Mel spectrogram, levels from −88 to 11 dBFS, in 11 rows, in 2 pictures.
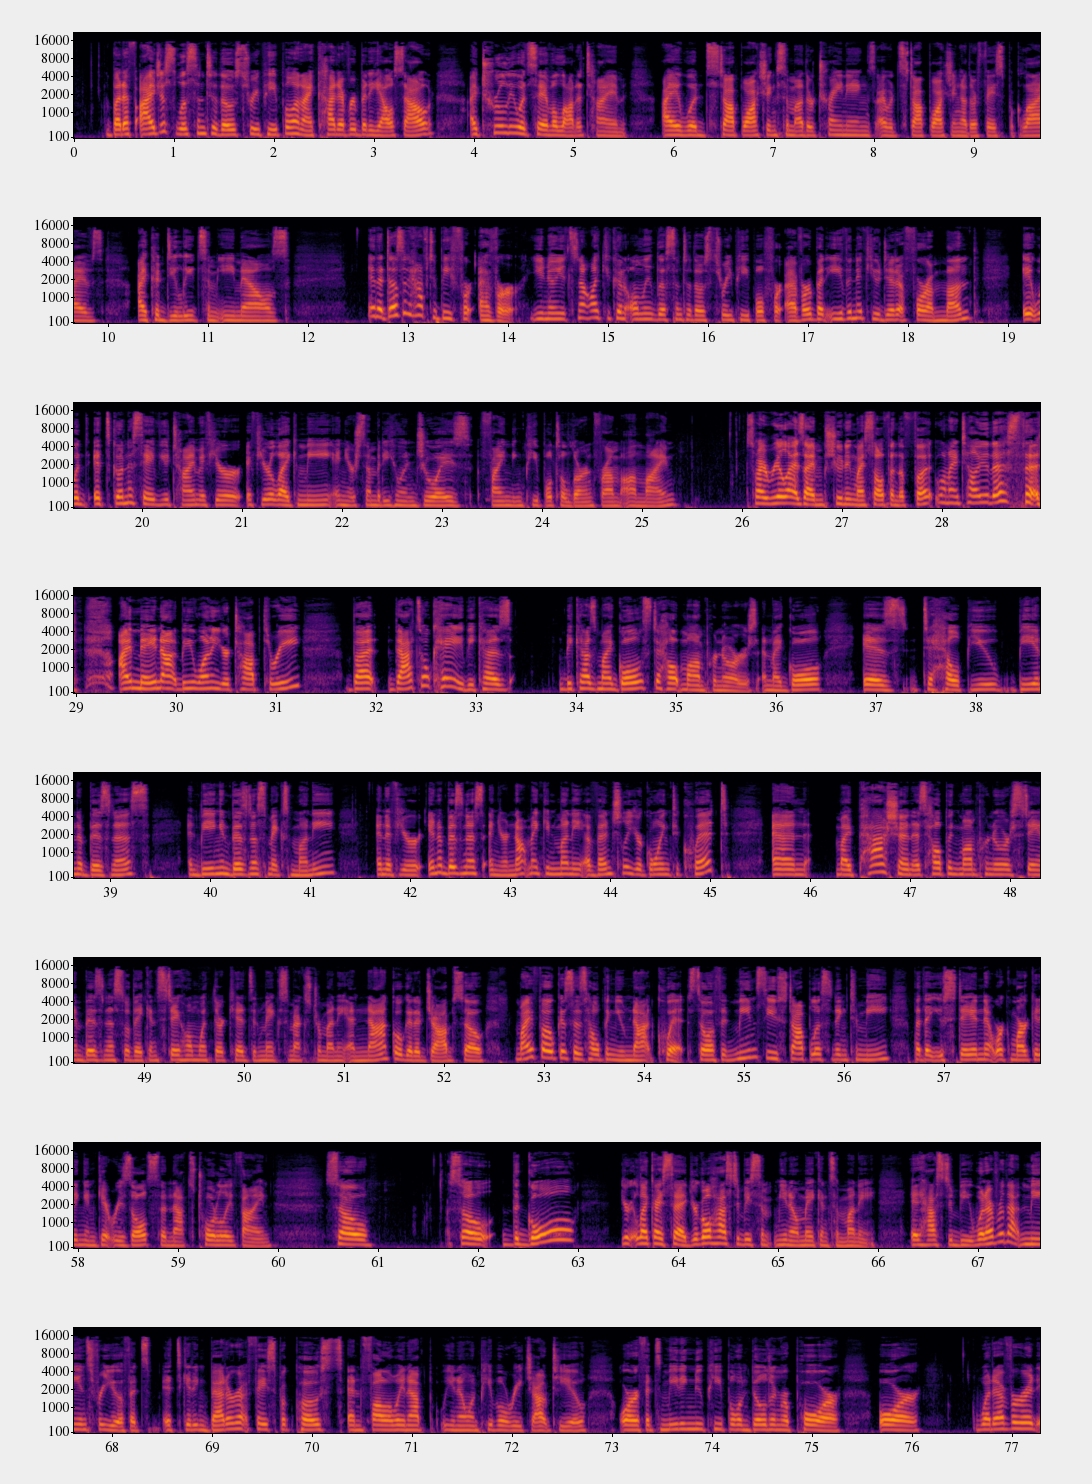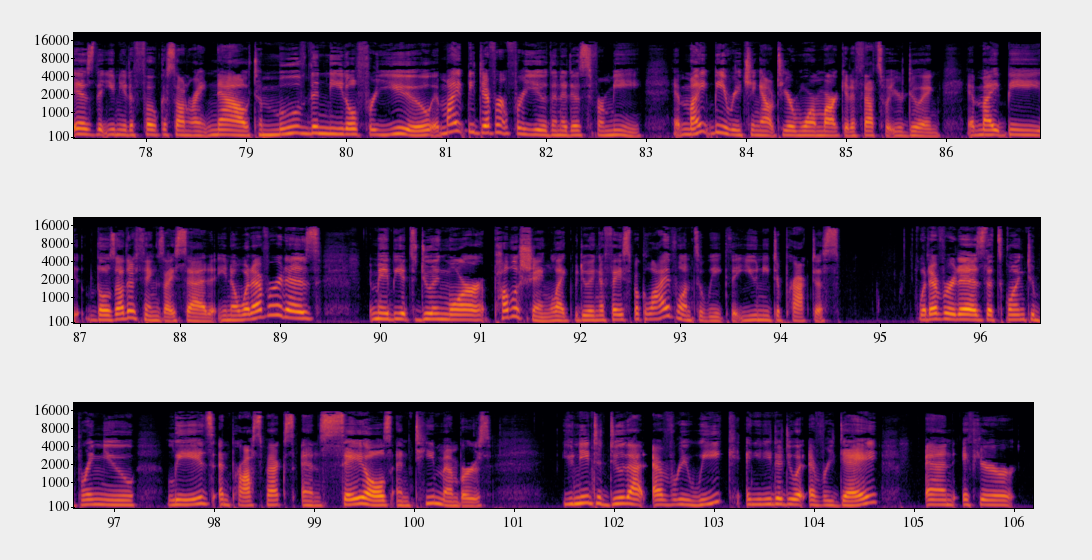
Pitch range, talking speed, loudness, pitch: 165-210 Hz, 220 wpm, -20 LUFS, 185 Hz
